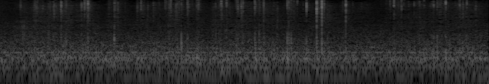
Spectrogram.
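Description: Long blue-painted nails tap and scratch across the small silver metallic paillettes and studs on a dark navy knit fabric shirt lying soft and bunched on a table. Quiet, bright clicking ticks and light scratchy rustles scatter over a faint, steady low hum, with a few sharper taps standing out near the middle.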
